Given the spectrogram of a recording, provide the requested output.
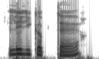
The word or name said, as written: helicoptere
